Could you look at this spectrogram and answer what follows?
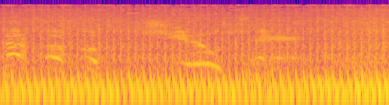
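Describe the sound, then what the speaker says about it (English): A minigun fires in the Deadpool video game as a dense, rapid mechanical rattle, loud and continuous, mixed with whooshes and game effects. "Gonna need both hands to shoot that minigun."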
